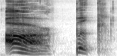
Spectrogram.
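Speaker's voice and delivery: groaned. Acted. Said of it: "groaned the Captain".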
